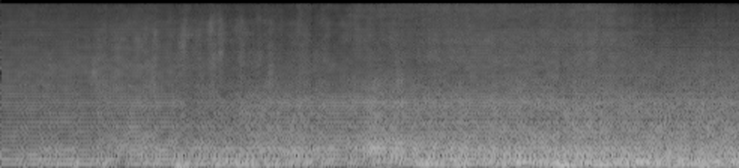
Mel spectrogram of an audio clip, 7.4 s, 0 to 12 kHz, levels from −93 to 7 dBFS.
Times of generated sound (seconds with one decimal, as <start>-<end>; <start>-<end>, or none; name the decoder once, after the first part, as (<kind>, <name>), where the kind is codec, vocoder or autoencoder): 0.0-7.4 (vocoder, Vocos)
